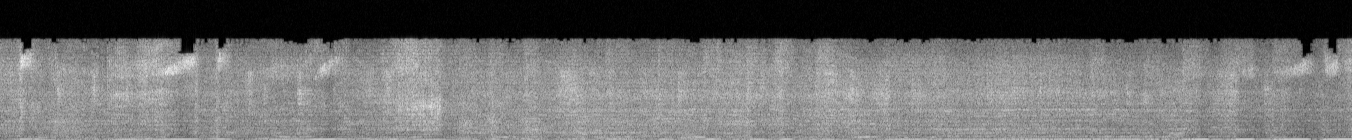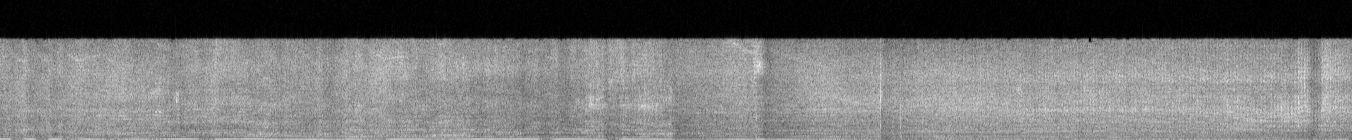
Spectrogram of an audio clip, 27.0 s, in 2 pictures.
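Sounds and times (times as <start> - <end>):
truck engine revving: 0.0 - 27.0.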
